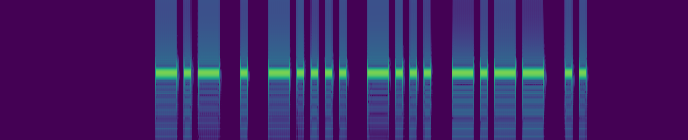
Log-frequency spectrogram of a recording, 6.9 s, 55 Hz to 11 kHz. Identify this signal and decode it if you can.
Morse code, heard as a keyed tone, about 17 wpm, 700 Hz. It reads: KE6BYI
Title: USA Call Signs - 6 Characters - Repeated 3x - 17wpm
